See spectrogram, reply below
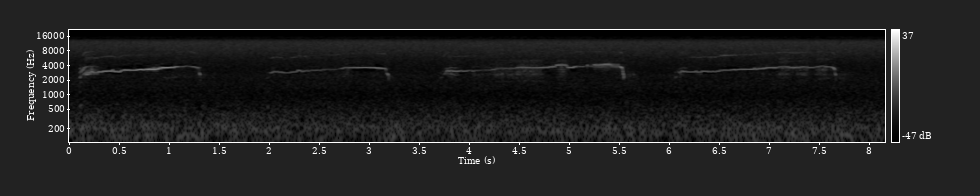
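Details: Whistled calls at a Two Harbors bald eagle nest on a live cam, 8 June 2022, the day a chick first climbed a rock to branch. Four high, slightly rising whistles, each about a second long, ending in a quick drop, with constant hiss behind.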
